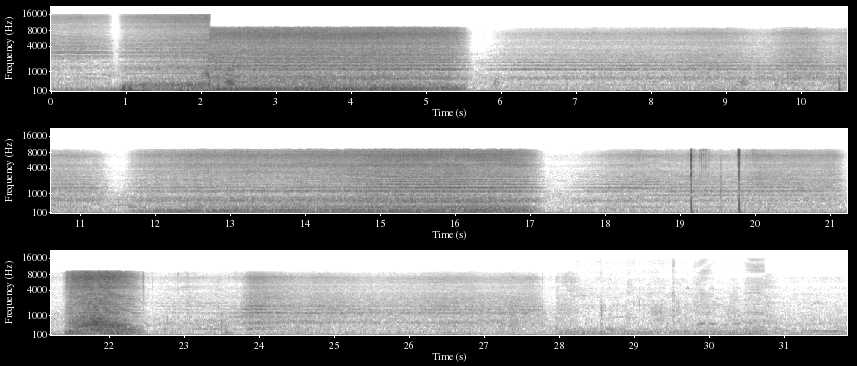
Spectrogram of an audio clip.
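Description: Hooded cobra hissing in long exhalations: one of about three seconds, then one of about five seconds, and later a shorter, louder hiss. Two sharp clicks come just before the last hiss.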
